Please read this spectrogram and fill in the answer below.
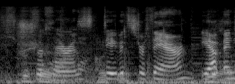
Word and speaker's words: Strathairn: Strathairn. Strathairn.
